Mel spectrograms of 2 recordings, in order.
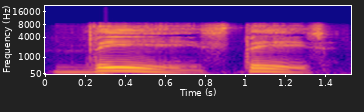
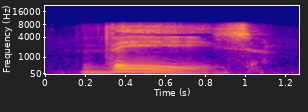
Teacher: it's a high front tense vowel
